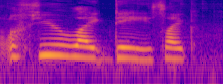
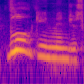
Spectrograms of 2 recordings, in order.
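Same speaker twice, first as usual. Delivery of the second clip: ordinary talk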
